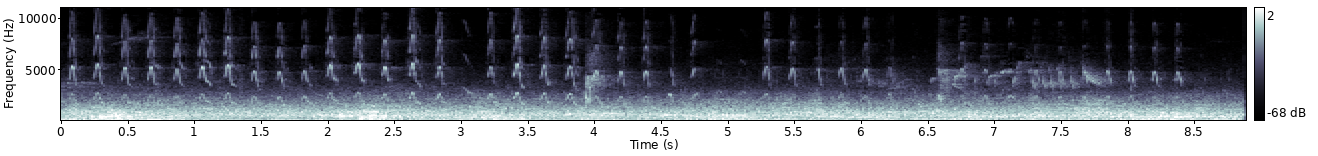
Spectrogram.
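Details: Great spotted woodpeckers at Thurrock woods on 20 May 2014, feeding their chicks, give a steady, rapid chatter of high, buzzy notes, several each second, over a constant low rumble of wind or background noise.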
